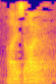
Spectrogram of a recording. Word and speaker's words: Isaiah: Well, we go to the prophet Isaiah, for example. Or as it should be properly pronounced, Isaiah. But Isaiah, because I can speak, I'm bilingual.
